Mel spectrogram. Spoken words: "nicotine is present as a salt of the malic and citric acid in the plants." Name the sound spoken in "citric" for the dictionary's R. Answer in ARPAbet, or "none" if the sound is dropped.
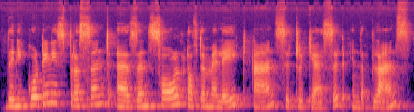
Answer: R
